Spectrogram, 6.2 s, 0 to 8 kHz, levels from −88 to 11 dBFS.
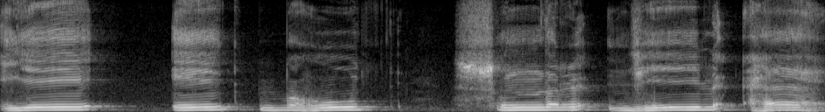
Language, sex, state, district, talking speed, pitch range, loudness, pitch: Hindi, male, Rajasthan, Jaipur, 60 wpm, 170-195 Hz, -12 LUFS, 185 Hz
